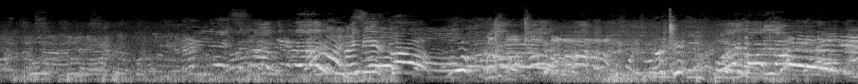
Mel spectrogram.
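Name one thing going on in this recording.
Young boys shout and call out to each other across an open field.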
